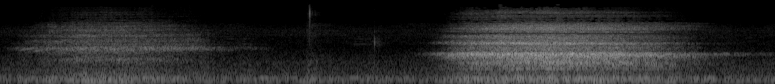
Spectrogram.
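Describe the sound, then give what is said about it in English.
A deep breath drawn in, heard as two faint, long rushes of breathy air separated by a short pause, the second louder and fuller. “let's take a breath in.”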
